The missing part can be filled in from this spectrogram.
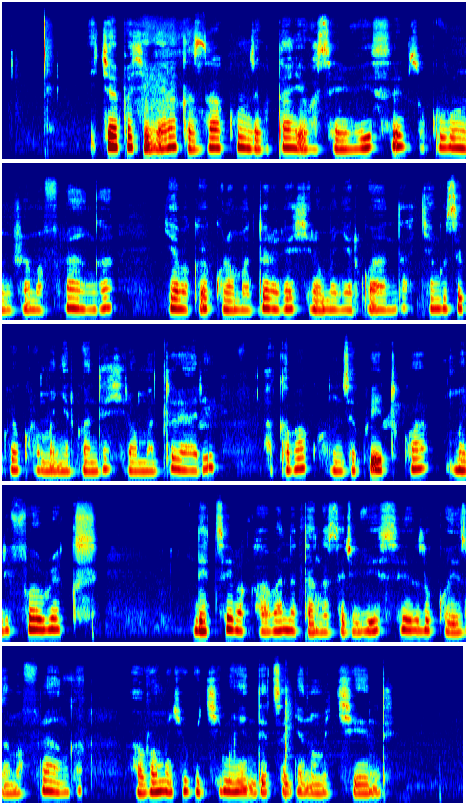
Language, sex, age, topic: Kinyarwanda, female, 18-24, finance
